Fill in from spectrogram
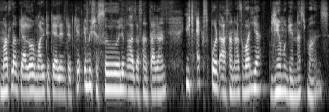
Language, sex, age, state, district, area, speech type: Kashmiri, male, 30-45, Jammu and Kashmir, Ganderbal, rural, spontaneous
